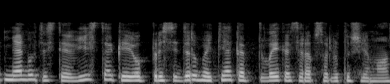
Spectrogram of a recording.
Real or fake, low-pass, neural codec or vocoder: fake; 7.2 kHz; codec, 44.1 kHz, 3.4 kbps, Pupu-Codec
